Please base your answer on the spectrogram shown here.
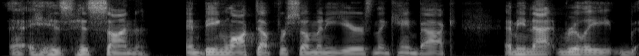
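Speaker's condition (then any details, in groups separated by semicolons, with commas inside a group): No condition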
